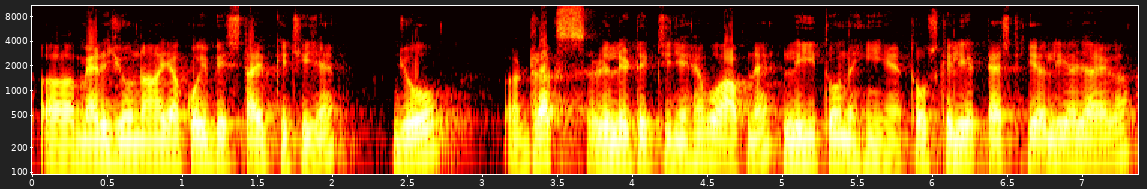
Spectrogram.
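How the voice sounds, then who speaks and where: In a mellow, mid-range voice, an exam preparation presenter with an Indian accent narrates a casual explainer over on-screen slides. He speaks to listeners as friends and drops in English terms as he teaches.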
